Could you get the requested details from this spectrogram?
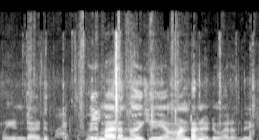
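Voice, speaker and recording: A woman's voice: mid-range voice, very animated, a little fast, a crowd in the background. A woman in her thirties, a vlogging mother, chatting casually to her viewers while calling out to her children on an outdoor walk. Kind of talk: casual family vlog, walking and chatting. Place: outdoors on a rural road. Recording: outdoor background noise.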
